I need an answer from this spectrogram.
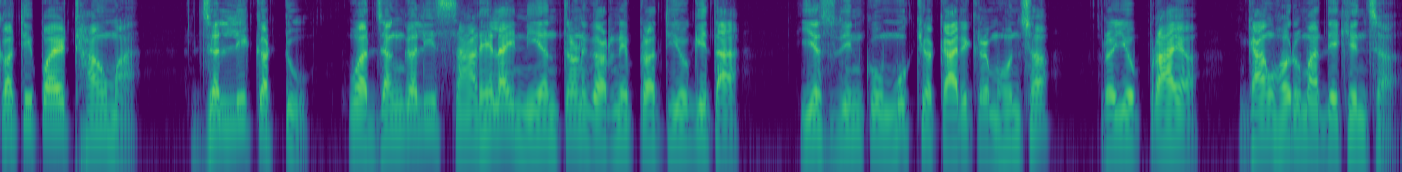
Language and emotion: Nepali, neutral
